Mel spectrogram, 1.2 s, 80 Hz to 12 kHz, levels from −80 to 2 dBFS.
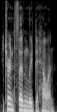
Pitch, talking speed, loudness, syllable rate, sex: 120 Hz, 260 wpm, -17 LUFS, 8.1 syllables/s, male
